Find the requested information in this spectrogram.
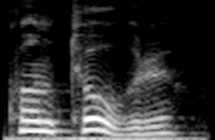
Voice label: "kontor", Swedish

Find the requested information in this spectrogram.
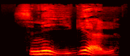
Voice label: "snigel", Swedish

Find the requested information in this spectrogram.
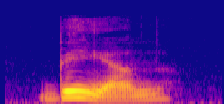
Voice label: "ben", Swedish

